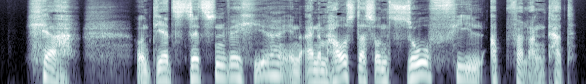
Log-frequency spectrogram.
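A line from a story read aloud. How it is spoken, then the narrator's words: Groan. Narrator (German): stöhnte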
